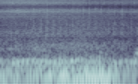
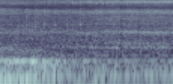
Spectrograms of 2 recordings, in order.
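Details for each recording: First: Hot LaSalle engine with choke closed a little: steady, even low idle with smooth rumble, no stumble or hunting, anti-percolation rods no longer moving up and down; runs cleanly with partial choke. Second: Cold LaSalle engine with choke opened: flat, steady exhaust drone that won't rise or sharpen as throttle is added, bogging with no power; anti-percolation rods moving up and down, idles fine and runs well on choke; fuel starvation suspected.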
